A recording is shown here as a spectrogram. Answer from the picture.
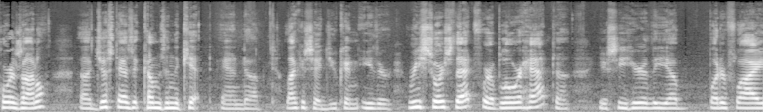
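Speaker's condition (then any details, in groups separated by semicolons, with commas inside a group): No condition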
